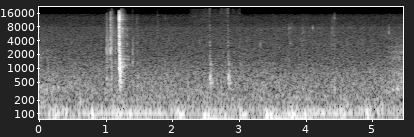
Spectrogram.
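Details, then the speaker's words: Samsung PN51D450A2D plasma TV, dead after a loud pop: pressing power gives one loud click then two softer clicks as the relay tries but the set won't start, followed by a slow-blinking green light on the logic board. "I heard a loud click then two softer clicks and then it goes to this slow blink for several minutes"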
